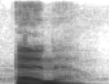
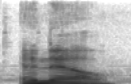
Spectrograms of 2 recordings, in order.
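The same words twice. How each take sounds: First: The stress is on the first syllable. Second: The stress is on the second syllable. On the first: The speaker calls it right. "you're putting the accent on the first, the stressing the stress on the first syllable, not the second" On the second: The speaker calls it wrong. "I kept saying N L"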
